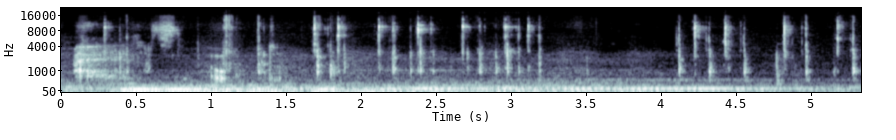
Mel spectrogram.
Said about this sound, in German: Sorry, dass meine Tastatur so laut ist.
